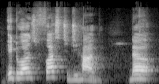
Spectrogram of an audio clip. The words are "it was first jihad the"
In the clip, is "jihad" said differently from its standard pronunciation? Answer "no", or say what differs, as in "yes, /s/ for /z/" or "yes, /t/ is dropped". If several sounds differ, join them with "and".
no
